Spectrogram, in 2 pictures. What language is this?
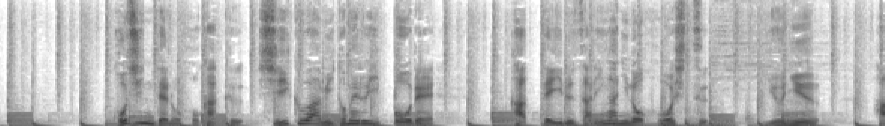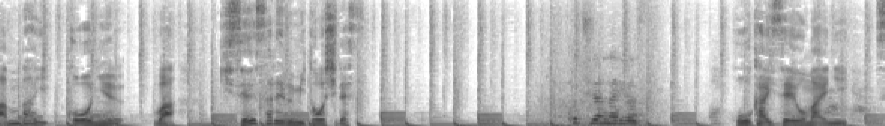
Japanese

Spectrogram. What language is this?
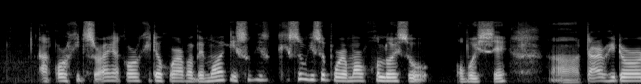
Assamese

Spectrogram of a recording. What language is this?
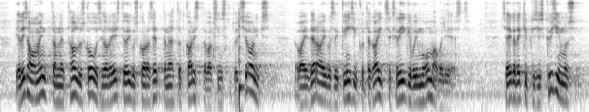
Estonian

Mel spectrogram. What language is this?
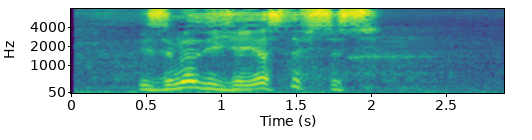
Kabyle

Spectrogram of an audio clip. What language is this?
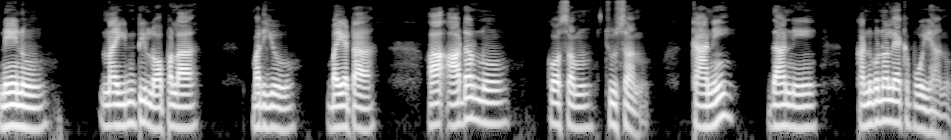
Telugu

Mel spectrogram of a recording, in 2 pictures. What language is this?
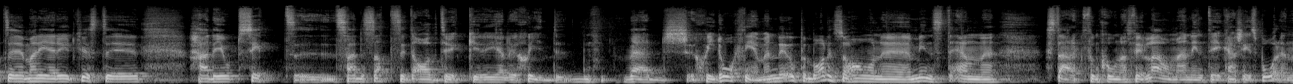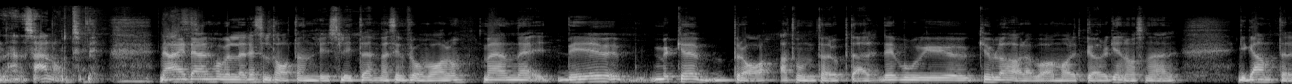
Swedish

